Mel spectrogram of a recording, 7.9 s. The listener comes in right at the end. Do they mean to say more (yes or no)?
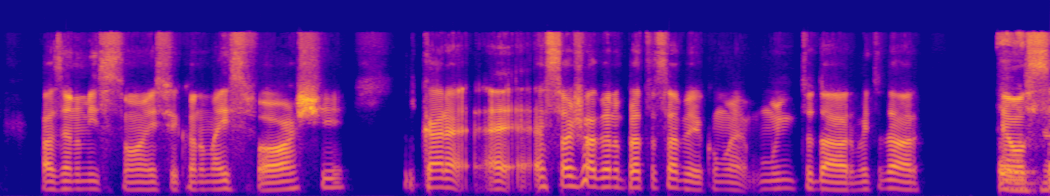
no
